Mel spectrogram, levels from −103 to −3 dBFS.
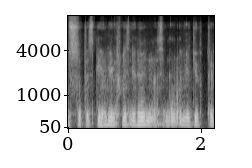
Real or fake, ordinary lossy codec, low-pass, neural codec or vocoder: fake; Opus, 16 kbps; 9.9 kHz; autoencoder, 22.05 kHz, a latent of 192 numbers a frame, VITS, trained on one speaker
